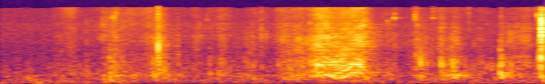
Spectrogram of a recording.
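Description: A zipper on a leather purse's side pocket is drawn open in short rasping pulls, one longer stroke in the middle and a sharp final tug, close and quiet with no talk.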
